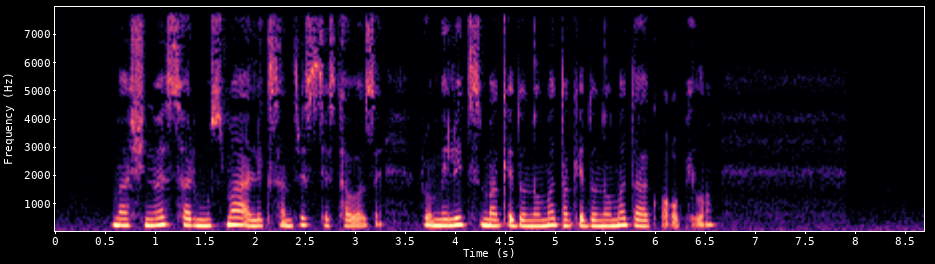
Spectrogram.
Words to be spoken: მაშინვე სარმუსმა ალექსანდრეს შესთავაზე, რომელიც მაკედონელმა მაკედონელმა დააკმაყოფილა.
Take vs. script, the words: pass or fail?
pass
